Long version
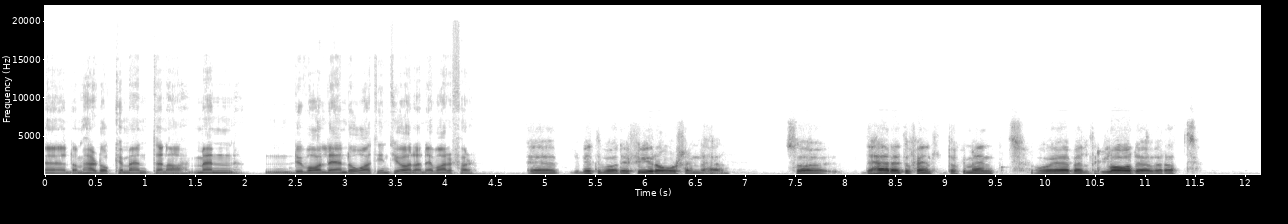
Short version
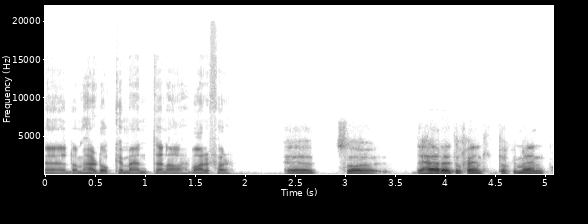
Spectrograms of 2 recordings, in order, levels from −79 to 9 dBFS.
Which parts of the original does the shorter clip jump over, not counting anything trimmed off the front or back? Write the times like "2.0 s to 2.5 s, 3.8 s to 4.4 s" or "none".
1.5 s to 3.9 s, 5.2 s to 7.2 s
